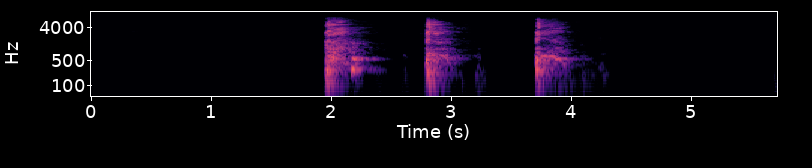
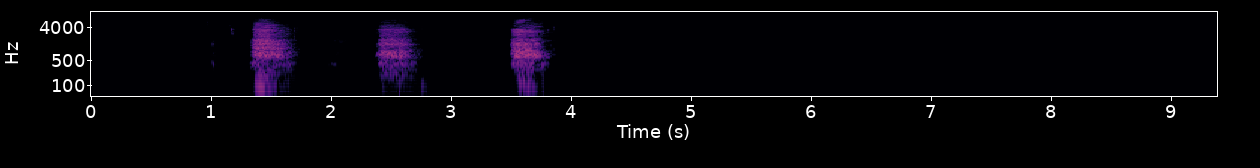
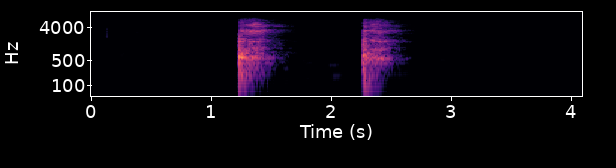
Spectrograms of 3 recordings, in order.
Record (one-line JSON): {"three_cough_length": "5.7 s", "three_cough_amplitude": 20171, "three_cough_signal_mean_std_ratio": 0.26, "exhalation_length": "9.4 s", "exhalation_amplitude": 3973, "exhalation_signal_mean_std_ratio": 0.23, "cough_length": "4.1 s", "cough_amplitude": 27379, "cough_signal_mean_std_ratio": 0.23, "survey_phase": "alpha (2021-03-01 to 2021-08-12)", "age": "45-64", "gender": "Female", "wearing_mask": "No", "symptom_none": true, "smoker_status": "Ex-smoker", "respiratory_condition_asthma": true, "respiratory_condition_other": false, "recruitment_source": "REACT", "submission_delay": "1 day", "covid_test_result": "Negative", "covid_test_method": "RT-qPCR"}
